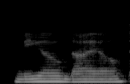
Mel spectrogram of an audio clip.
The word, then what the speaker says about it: Nioh: Nioh 2? Is that how you pronounce that? Nioh? – Nioh.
